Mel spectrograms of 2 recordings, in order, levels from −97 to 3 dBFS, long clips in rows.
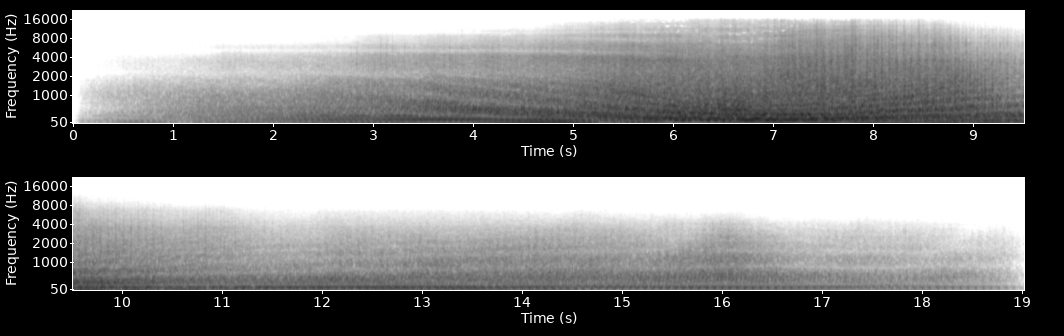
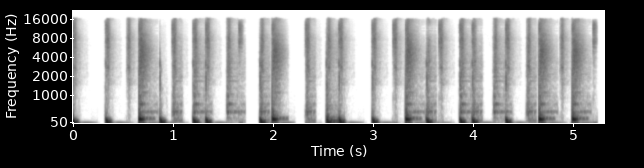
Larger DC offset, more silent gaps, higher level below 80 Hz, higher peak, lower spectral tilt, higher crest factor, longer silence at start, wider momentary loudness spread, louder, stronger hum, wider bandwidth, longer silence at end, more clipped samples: second, under 0.1% vs 0.1%; second, none vs 0.27-0.32 s, 1.73-1.86 s, 2.23-2.32 s, 2.94-2.99 s; second, -34 dBFS vs -28 dBFS; about the same, -2 dBFS vs -2 dBFS; first, -7 dB/octave vs -4.5 dB/octave; about the same, 18 dB vs 20 dB; first, 1.2 s vs 0 s; first, 21 LU vs 6 LU; first, -20 LUFS vs -23 LUFS; neither; second, 13 kHz vs 17 kHz; first, 0.6 s vs 0.05 s; neither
